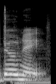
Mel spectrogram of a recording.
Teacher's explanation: It's very clear the stress is on the first.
